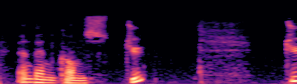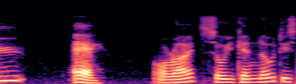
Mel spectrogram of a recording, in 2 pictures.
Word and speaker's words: eux: So masculine form is e. Alright, final X is not pronounced.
